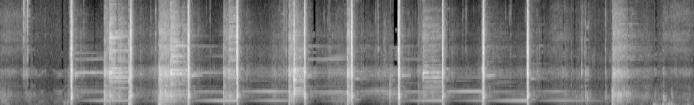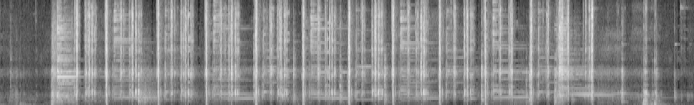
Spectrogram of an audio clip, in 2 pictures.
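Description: Steel targets ring with a metallic ping after being hit.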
